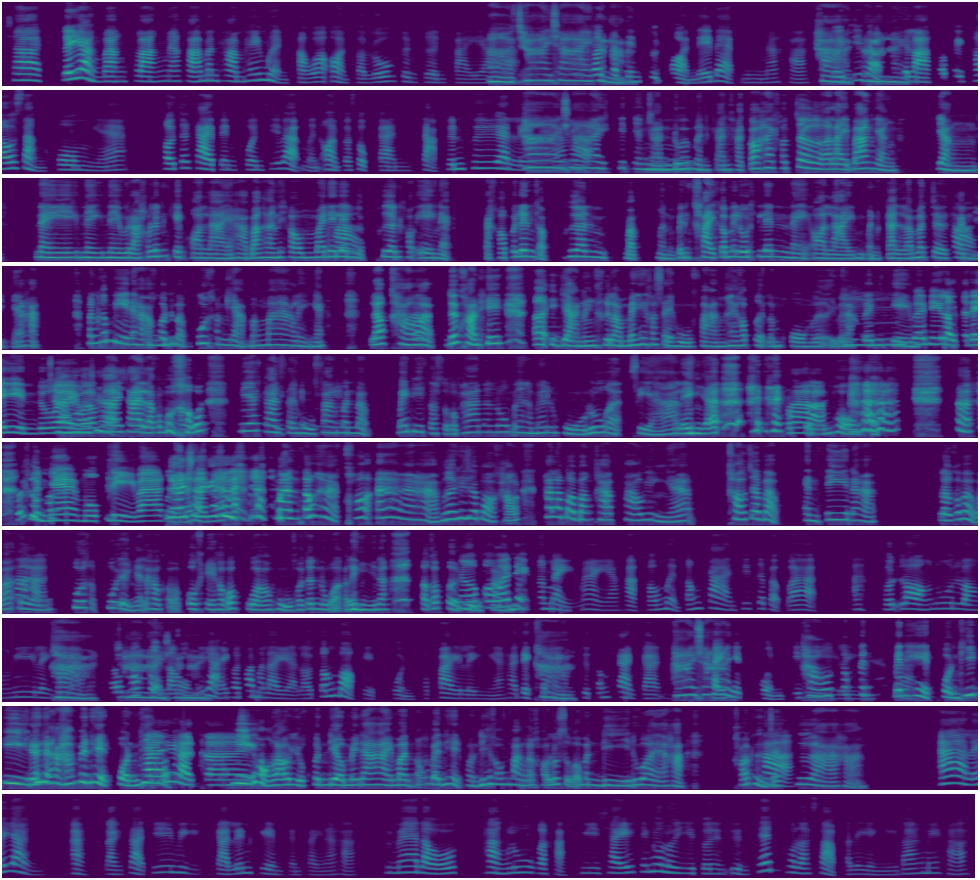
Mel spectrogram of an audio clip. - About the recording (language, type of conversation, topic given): Thai, podcast, คุณสอนเด็กให้ใช้เทคโนโลยีอย่างปลอดภัยยังไง?
- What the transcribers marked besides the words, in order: laughing while speaking: "เขาว่า"; laughing while speaking: "อย่างเงี้ย"; chuckle; giggle; laughing while speaking: "ด้วยนะคะ"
